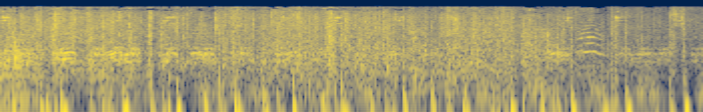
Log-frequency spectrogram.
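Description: A horse splashes through shallow water at a gallop.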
